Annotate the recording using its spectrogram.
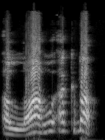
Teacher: It should be Allaahu akbar (with heavy lam), the Arabic way.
